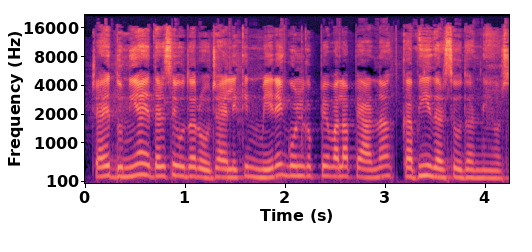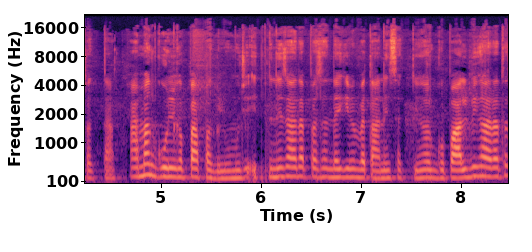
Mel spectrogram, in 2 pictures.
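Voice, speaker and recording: A young adult woman vlogger giving a chatty voice-over about a family function, telling the story in a lively way straight to her viewers. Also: mid-range voice.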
